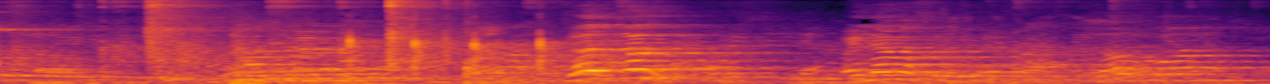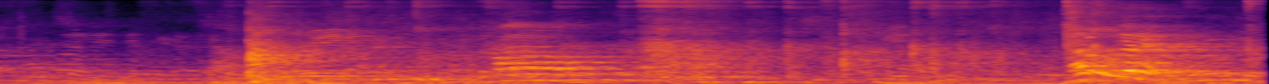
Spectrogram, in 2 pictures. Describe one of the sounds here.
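A ball clicks against paddles and the table.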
